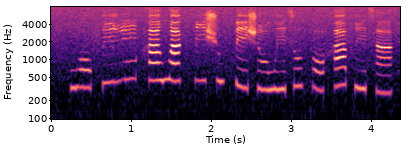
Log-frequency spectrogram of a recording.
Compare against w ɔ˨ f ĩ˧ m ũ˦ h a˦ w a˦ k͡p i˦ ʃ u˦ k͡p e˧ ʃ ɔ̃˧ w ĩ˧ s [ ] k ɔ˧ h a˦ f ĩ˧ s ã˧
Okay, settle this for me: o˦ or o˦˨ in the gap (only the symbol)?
o˦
